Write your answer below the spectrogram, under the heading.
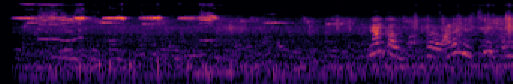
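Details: Rottweiler puppies in Coimbatore, India give high, thin whines and squeaks, with soft voices talking in the background.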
